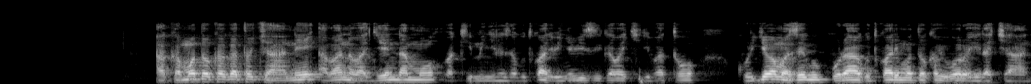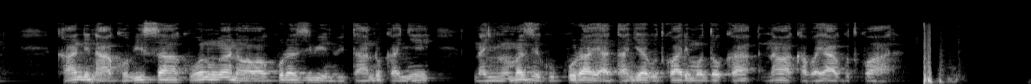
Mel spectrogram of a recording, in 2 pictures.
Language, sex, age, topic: Kinyarwanda, male, 18-24, education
